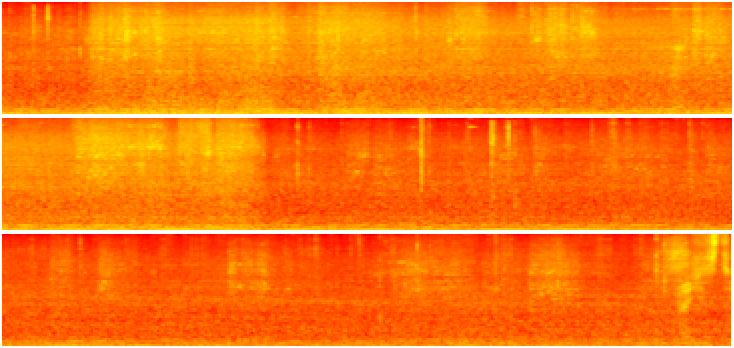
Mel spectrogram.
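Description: A diesel locomotive engine rumbles with a steady, low drone.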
